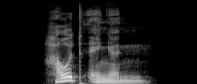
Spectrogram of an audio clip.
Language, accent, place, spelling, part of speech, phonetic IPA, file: German, Germany, Berlin, hautengen, adjective, [ˈhaʊ̯tʔɛŋən], De-hautengen.ogg
- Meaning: inflection of hauteng: 1. strong genitive masculine/neuter singular 2. weak/mixed genitive/dative all-gender singular 3. strong/weak/mixed accusative masculine singular 4. strong dative plural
